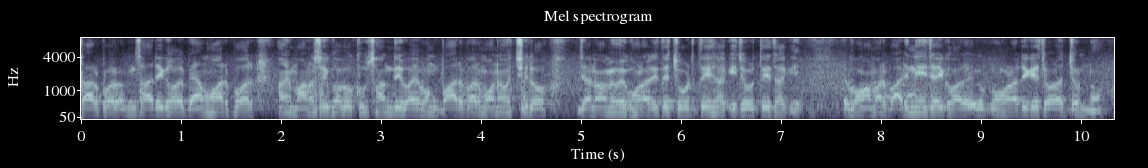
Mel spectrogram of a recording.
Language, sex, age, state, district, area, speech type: Bengali, male, 45-60, West Bengal, Paschim Medinipur, rural, spontaneous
